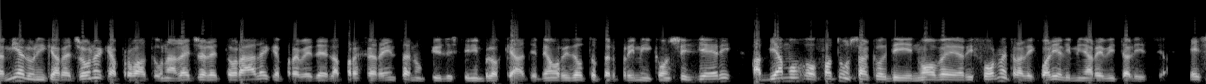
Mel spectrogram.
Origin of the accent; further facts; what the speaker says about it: Veneto, Italy; noi come veneti comunque lasciamo a Roma 16 miliardi di tasse dei veneti che restano direttamente a Roma tutti gli anni.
